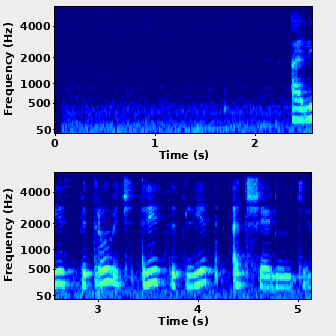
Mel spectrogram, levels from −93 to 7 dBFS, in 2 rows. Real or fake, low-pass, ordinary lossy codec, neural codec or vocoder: real; 5.4 kHz; none; none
